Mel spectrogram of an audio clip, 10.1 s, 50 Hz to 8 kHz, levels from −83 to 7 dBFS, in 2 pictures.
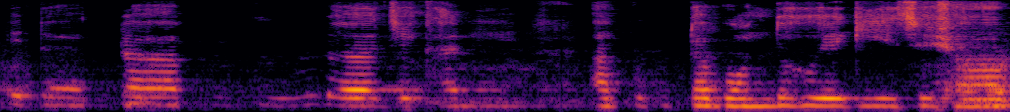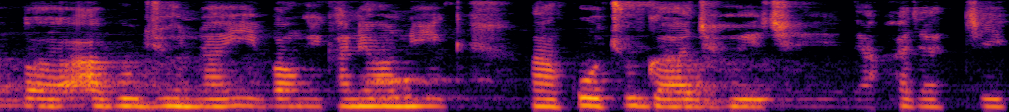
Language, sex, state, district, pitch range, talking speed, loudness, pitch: Bengali, female, West Bengal, North 24 Parganas, 200-215 Hz, 130 wpm, -19 LUFS, 210 Hz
